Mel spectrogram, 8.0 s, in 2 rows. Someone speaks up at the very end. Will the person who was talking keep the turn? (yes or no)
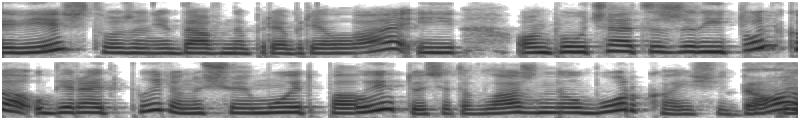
no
